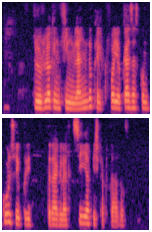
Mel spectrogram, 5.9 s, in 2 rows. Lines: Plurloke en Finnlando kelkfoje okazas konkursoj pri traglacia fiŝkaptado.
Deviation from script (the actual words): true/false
false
